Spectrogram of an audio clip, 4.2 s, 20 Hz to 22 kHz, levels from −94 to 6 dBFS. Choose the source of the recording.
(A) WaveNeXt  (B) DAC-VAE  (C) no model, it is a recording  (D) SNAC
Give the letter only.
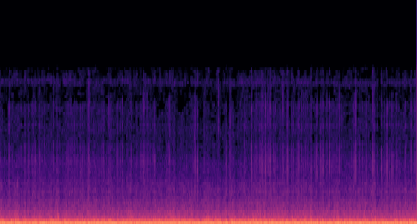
C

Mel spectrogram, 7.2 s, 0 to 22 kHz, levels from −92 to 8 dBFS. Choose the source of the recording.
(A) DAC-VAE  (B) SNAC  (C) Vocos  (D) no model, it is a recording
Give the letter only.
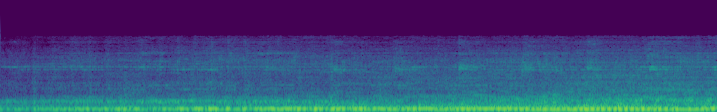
B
